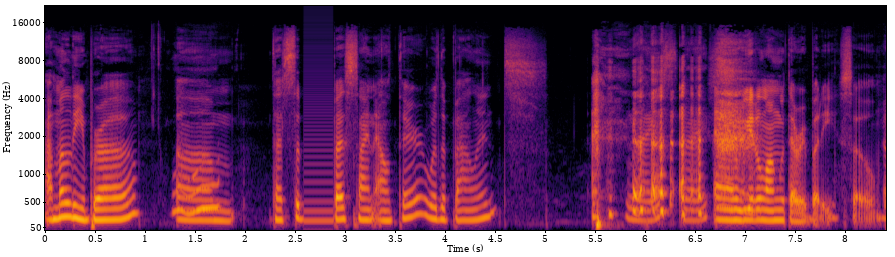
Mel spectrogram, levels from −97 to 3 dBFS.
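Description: From 2.59 to 2.89 s the speech gives way to a steady buzz at 172 Hz. This is a system hang loop: the system froze while the sound hardware kept replaying one 5.8 ms slice, which fits a 256-sample buffer, some fifty times over.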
